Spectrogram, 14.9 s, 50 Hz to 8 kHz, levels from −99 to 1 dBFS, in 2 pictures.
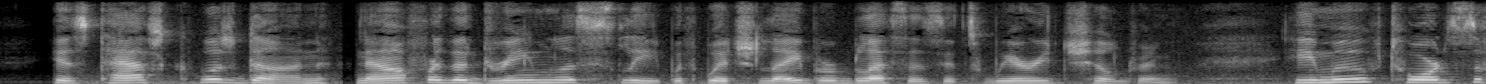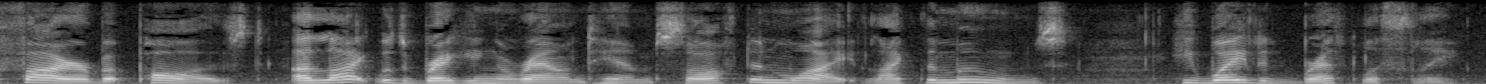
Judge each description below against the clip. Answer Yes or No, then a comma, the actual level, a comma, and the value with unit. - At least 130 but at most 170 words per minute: Yes, average, 155 wpm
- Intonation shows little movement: No, average, 3.5 semitones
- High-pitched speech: Yes, high, 205 Hz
